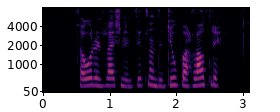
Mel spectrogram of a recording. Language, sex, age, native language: Icelandic, female, 12, Icelandic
